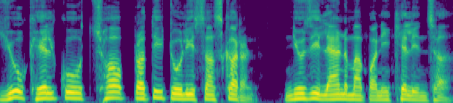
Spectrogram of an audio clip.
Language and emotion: Nepali, neutral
